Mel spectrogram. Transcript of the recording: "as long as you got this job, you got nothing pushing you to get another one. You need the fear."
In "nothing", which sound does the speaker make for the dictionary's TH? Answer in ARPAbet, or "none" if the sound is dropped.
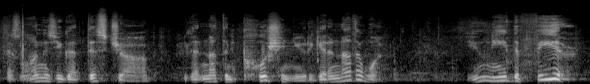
TH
